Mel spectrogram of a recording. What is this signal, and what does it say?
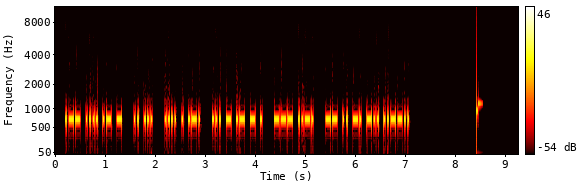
Morse code, heard as a keyed tone, about 34 wpm, 700 Hz. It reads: WHAT IS HER STATE OF MIND?
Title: Sentences from Top 1000 Words - Review Part 2 - 35wpm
